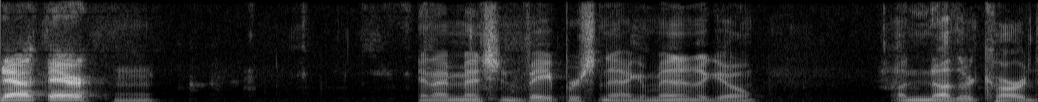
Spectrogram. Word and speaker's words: Vapor Snag: And not to mention that Vapor Snare, am I saying it right? Vapor Snag, Lightning Bolts.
